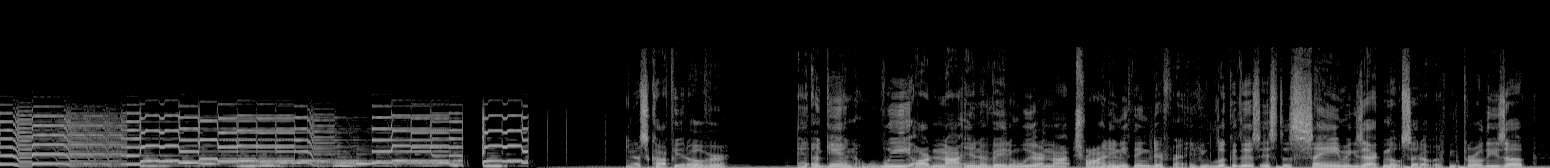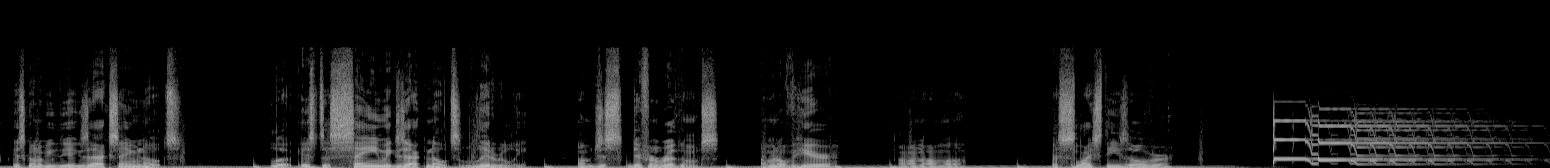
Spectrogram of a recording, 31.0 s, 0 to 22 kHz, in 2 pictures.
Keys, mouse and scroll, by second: 0.6 right click, 1.4 space, 1.9 click, 2.2 scroll down 1, 2.5 right click, 4.6 space, 4.8 space, 5.2 space, 5.8 ctrl+a, 6.6 shift+click, 8.0 right click, 11.6-13.6 scroll down 1, 14.1 ctrl+click, 15.0 ctrl+Up, 16.2 right click, 19.6-20.9 scroll up 1, 20.9 right click, 24.0 right click, 24.5 ctrl+click, 25.7 alt+click, 27.1 right click, 28.6 double click, 29.9 double click, 30.0 right click.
